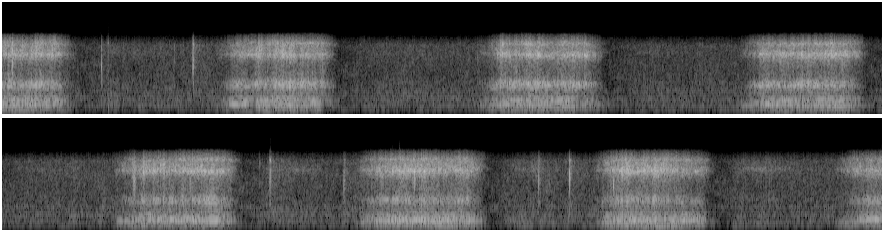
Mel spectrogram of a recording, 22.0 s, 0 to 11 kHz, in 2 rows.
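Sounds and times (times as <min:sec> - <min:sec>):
person snoring loudly: 0:00.0 - 0:00.9, 0:02.8 - 0:04.2, 0:06.0 - 0:07.6, 0:09.2 - 0:10.8, 0:12.4 - 0:14.0, 0:15.5 - 0:17.1, 0:18.4 - 0:19.9, 0:21.4 - 0:22.0.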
